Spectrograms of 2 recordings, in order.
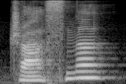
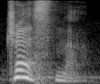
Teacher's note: imamo gomilanje suglasnika, odnosno suglasničku grupu stn i koja se uprošćava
